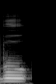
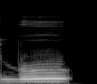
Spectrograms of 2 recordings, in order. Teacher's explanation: سیدھی پیش کو ہونٹوں کو گول کر کے بغیر کھینچے اور جھٹکا دیے پڑھا جاتا ہے، جیسے بو تو سو، اور الٹی پیش کو ہونٹوں کو گول کر کے تھوڑا سا کھینچ کر پڑھا جاتا ہے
